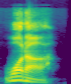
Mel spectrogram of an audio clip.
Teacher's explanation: the t in what and the following vowel must link together. The transition should incorporate a soft audible flow of air.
